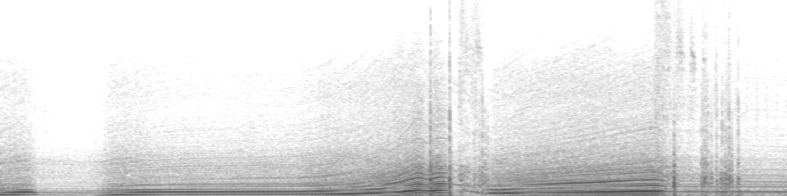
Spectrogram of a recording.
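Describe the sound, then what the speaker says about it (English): A turbocharged Barra-swapped wagon in BeamNG.Drive revs hard through the gears, its engine note climbing and dropping at each shift, with sharp blow-off valve whooshes between pulls and no talking. "This car sounds amazing, by the way. I love the blow-off valve."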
